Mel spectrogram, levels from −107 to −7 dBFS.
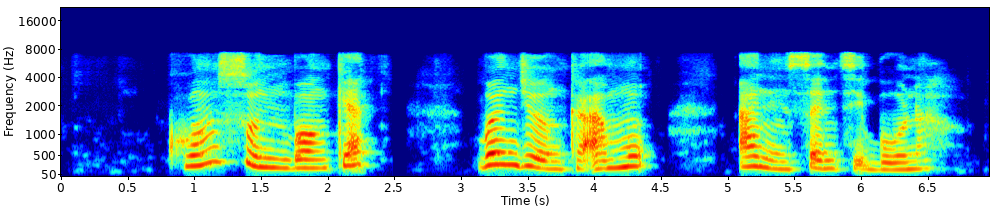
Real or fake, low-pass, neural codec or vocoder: fake; 7.2 kHz; codec, 16 kHz, 6 kbps, DAC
